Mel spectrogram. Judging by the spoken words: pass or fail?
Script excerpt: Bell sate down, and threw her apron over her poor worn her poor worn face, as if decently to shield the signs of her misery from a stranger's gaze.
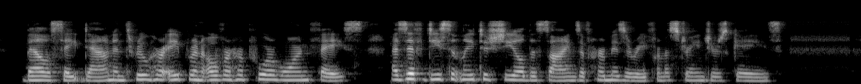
fail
